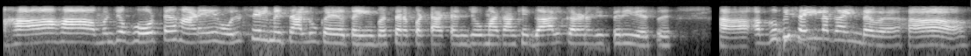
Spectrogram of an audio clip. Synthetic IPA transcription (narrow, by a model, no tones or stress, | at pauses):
ɦaːɦaːmʊ̃ɦɪ̃ɲd͡ʑoɦoːʈɦaːɽ̃eɦoːlseːlmẽt͡ɕaːlukɐjot̪ɐĩbɐsəɾpɐʈaːʈənɪ̆d͡ʑoːmãt̪ɐʋ̤ɦãkʰeːɠaːl̤ɪkɐɾəɽ̃ʋɪsɪɾiʋijəsɪ̆ | ɦaːɐɠʊ̆bɪsɐɦilɐɠaːĩːn̆d̪əʋɪ̆ɦaː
